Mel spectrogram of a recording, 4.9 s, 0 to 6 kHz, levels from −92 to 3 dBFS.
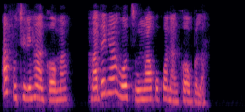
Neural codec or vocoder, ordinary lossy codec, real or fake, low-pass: vocoder, 44.1 kHz, 128 mel bands, Pupu-Vocoder; AAC, 24 kbps; fake; 5.4 kHz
